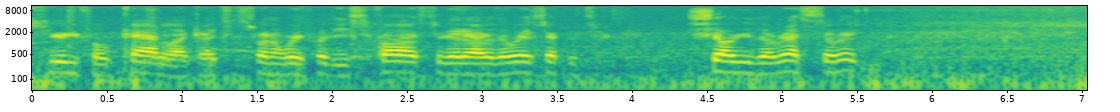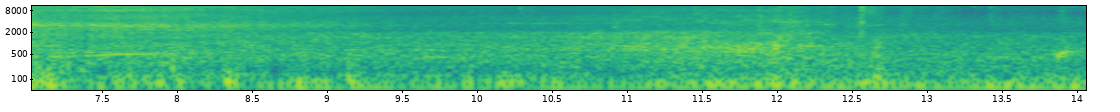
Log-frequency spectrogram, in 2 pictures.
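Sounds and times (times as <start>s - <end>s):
car engines running: 0.2s - 13.9s.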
